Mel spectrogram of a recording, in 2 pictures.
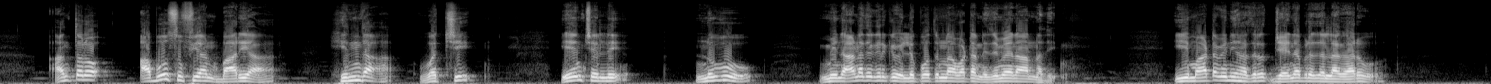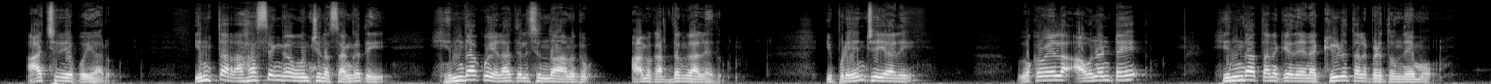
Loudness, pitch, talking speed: -9 LUFS, 140 Hz, 85 wpm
